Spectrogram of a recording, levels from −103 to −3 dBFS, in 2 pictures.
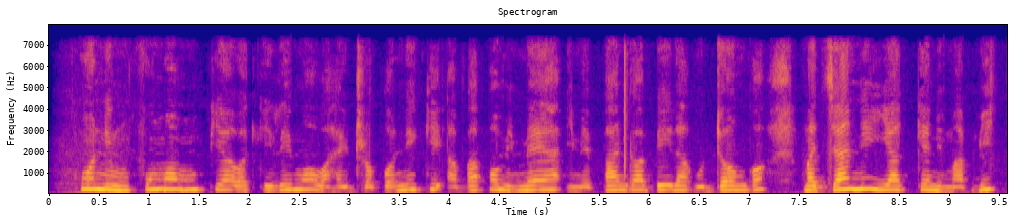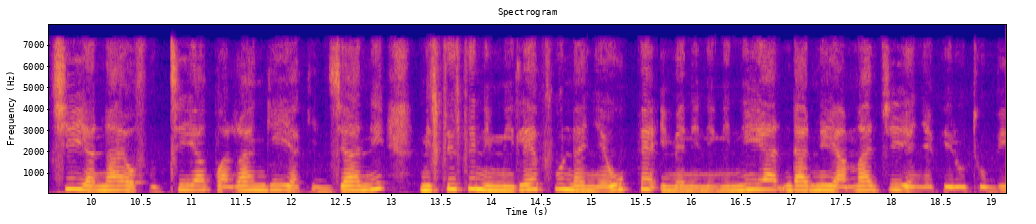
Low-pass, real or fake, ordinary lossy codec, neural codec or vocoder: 7.2 kHz; fake; AAC, 48 kbps; vocoder, 44.1 kHz, 80 mel bands, Vocos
